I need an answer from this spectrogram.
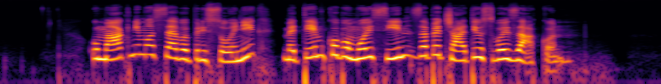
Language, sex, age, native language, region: Slovenian, female, 18-29, Slovenian, Savinja region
